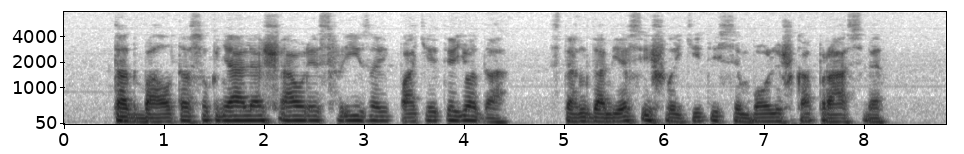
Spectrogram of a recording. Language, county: Lithuanian, Panevėžys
